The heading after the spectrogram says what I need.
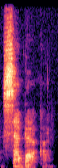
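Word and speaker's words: собака: in the previous lesson when o is not stressed we pronounce it as a Sabaka same here or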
